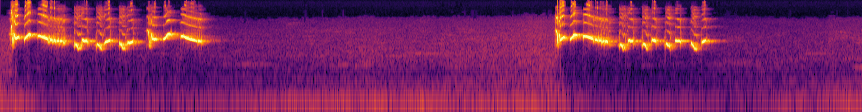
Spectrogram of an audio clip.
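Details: Orange-headed thrush in breeding condition, a kept bird from Singaraja, North Bali, calling a rival: two loud bursts of quick, dipping whistled notes about five seconds apart, each around two seconds long, low hum between.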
